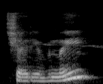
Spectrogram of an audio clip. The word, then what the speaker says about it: чарівний: наголос на перший склад новий чарівний фаховий наголошуємо Як ви зрозуміли знову ж таки останній склад наступне завдання наступне завдання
